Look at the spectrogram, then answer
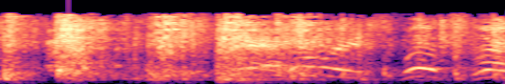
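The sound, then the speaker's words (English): A heavy oak door in an underground chamber is smashed in as Superman throws himself against it: two loud, dull crashes over a rough, noisy clatter of splintering wood, with raised voices cutting in toward the end. “He's busted down the door.”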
